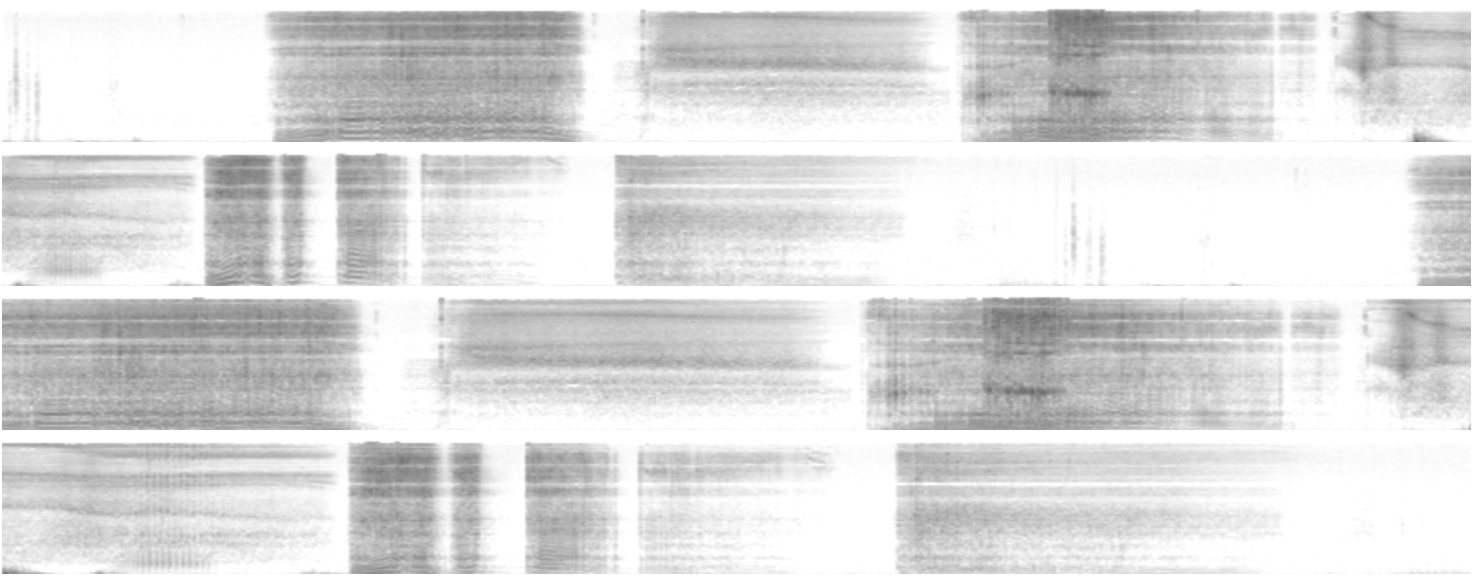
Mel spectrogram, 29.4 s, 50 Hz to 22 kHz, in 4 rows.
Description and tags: Exaggerated snoring sleeping sound. Recorded with H4 on board microphone.
silly, human, voice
